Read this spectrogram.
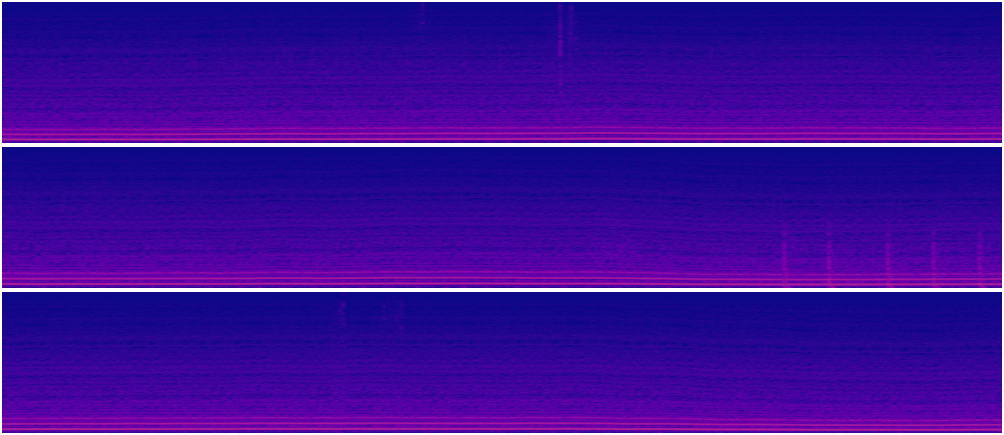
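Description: A car engine drones steadily, rising and falling in pitch as it speeds up and slows down.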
